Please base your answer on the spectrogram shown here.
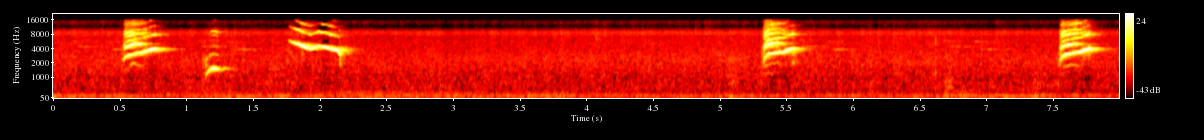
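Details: Greater green leafbird kept for competition, slow to heat up and late to start performing. It gives bright, sharply bending chirps, a lower single note and a quick doubled phrase, followed by long pauses and more chirps.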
